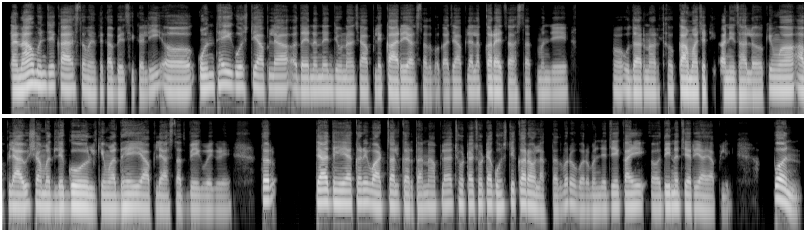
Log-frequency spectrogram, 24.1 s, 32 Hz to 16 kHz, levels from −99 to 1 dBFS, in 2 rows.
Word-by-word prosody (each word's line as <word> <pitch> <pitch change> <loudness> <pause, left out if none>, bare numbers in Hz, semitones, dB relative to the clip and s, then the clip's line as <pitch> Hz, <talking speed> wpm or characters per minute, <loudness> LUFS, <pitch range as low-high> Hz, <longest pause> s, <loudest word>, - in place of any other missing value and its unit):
तणाव 130 +6 +7
म्हणजे 155 -2 +2
काय 130 -2 +4
असतं 130 0 -6
माहिती 115 -2 -4
आहे - - -9
का - - 0
बेसिकली? 115 +4 -5
अ, 115 -2 +1
कोणत्याही 145 +5 +2
गोष्टी 145 -1 -2
आपल्या 130 0 -1
दैनंदिन 120 0 0
जीवनाचे 115 0 -3
आपले 115 +1 -5
कार्य 115 0 +3
असतात 110 0 -10
बघा, 105 0 -9
जे 110 +2 -7
आपल्याला 115 +2 -4
करायचं 115 -3 +1
असतात. 105 +1 -10
म्हणजे 110 +1 -6 0.7
अ, - - -10
उदाहरणार्थ 115 -1 -2 0.2
कामाच्या 115 -1 +5
ठिकाणी 110 -1 -2
झालं 105 -1 -1
किंवा 125 -1 +1 0.3
आपल्या 120 +1 +3
आयुष्यामधले 120 -1 +1
गोल 120 -3 +7
किंवा 115 -1 +1
ध्येय 120 0 +3
आपले 110 0 -3
असतात 110 +1 -5
वेगवेगळे. 105 -1 -5 0.5
तर 170 +2 +6 0.6
त्या 150 0 +8
ध्येयाकडे 145 0 +2
वाटचाल 130 -1 +1
करताना 120 +1 -3
आपल्याला 130 +2 -4
छोट्या-छोट्या 135 0 -1
गोष्टी 125 +2 -3
कराव्या 130 -3 +3
लागतात, 110 0 -8
बरोबर. 125 -5 -5
म्हणजे 110 +1 -5
जे 125 0 0
काही 125 +1 +1
अ, 115 -1 -4
दिनचर्या 120 -2 +1
आहे 105 - -3
आपली. 105 0 -10 0.7
पण, 155 - +6
120 Hz, 140 wpm, -24 LUFS, 110-130 Hz, 0.7 s, त्या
